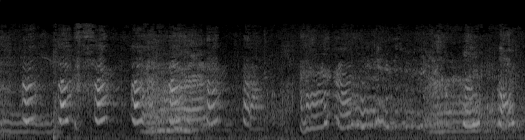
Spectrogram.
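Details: Numerous sea lions in a colony produce bleating, wailing calls with dipping, hooked pitch, coming in clustered bursts about twice per second over a constant murmuring background of other animals.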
